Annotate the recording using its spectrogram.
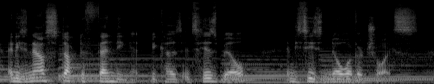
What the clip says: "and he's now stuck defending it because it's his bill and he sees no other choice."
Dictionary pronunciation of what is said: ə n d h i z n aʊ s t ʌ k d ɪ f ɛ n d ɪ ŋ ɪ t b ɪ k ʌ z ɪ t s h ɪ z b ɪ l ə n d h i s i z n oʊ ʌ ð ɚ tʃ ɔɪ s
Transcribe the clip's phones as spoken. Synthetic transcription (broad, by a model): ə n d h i z n aʊ s t ʌ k d ɪ f ɛ n d ɪ ŋ ɪ t b ɪ k ʌ z ɪ t s h ɪ z b ɪ l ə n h i s i z n oʊ ʌ ð ɚ tʃ ɔɪ s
